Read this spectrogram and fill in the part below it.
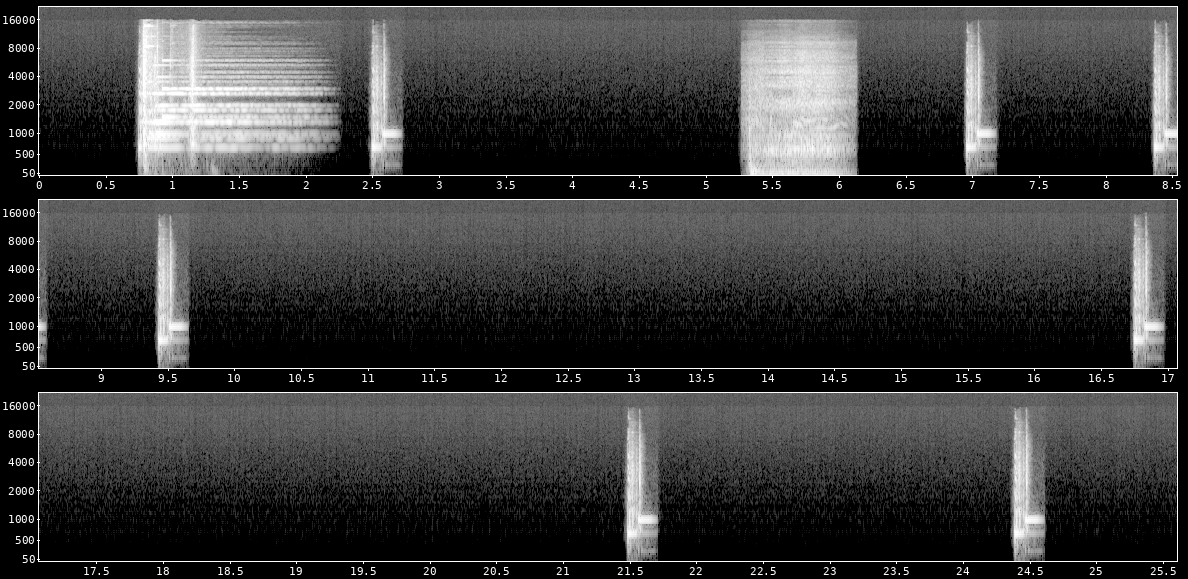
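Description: Short soft interface blips sound now and then.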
